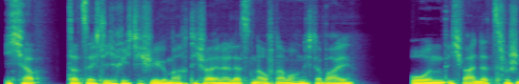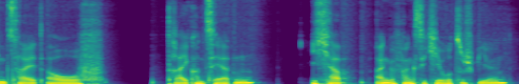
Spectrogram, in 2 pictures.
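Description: A man's voice: low-pitched, normal speed, creaky, mellow, husky. A laid-back man co-hosting a casual podcast. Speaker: podcast co-host. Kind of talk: casual chat.

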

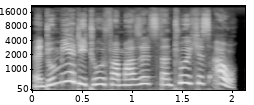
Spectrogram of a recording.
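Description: Shrieky mocking madness spirit lady, a guy putting her on, way up high, dry sound. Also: sing-song, fast, no room sound. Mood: shrill spiteful. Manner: screeching, hissing, mocking. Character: shrill scheming female madness spirit, Death's sister.

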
